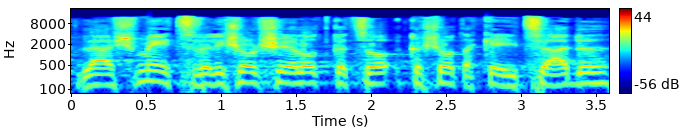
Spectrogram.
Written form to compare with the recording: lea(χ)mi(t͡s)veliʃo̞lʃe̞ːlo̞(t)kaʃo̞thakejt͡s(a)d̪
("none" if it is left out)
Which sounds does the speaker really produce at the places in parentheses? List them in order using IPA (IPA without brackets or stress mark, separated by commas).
ʃ, t͡s, t, a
